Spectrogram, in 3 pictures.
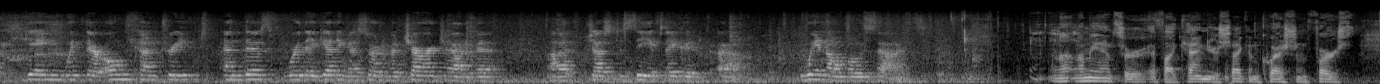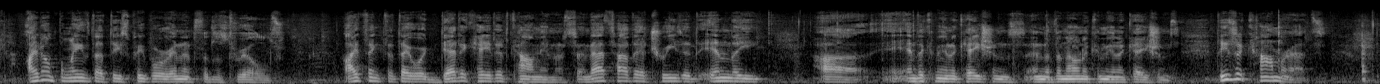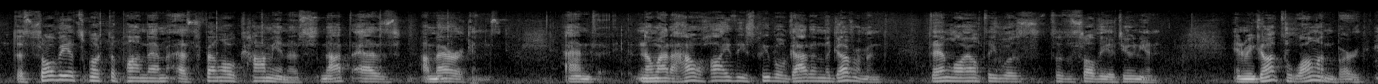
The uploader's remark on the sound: He also answered questions from the audience.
